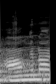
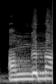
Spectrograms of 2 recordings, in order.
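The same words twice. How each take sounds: First: "आंगना" with a long opening aa; wrong form. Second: "अंगना" with a short first a; correct form. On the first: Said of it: "आंगना नहीं होता". ("आंगना" लंबे आ से, गलत रूप) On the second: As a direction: start "अंगना" short, not aa. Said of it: "अंगना होता है". ("अंगना" छोटे अ से, सही रूप) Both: Shown as a demonstration.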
